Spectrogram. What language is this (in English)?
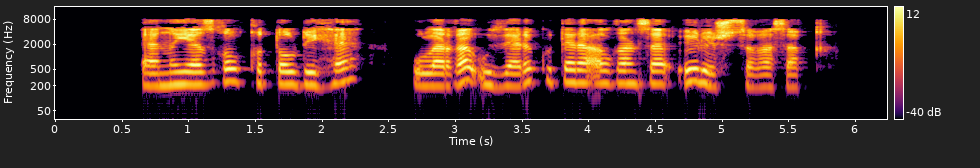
Bashkir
